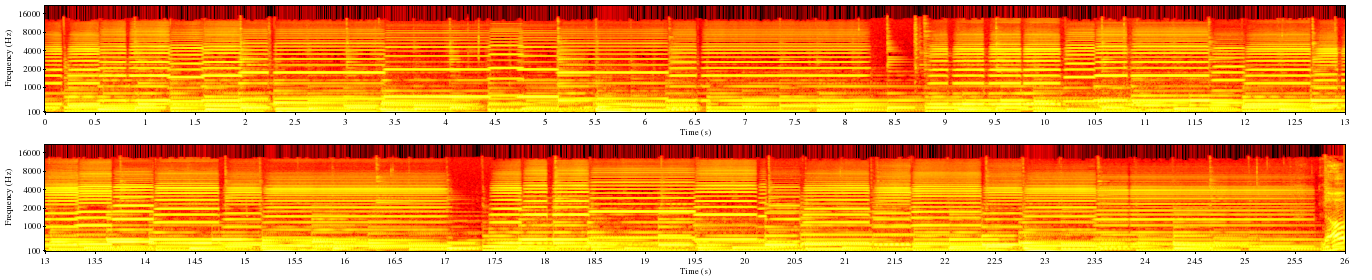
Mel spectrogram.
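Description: Instrumental break in a Danish folk song: a held lead melody plays over a bass line, with no singing.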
